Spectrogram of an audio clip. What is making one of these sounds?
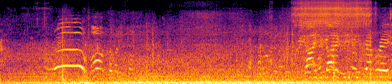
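Boat engines rumble steadily at idle.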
